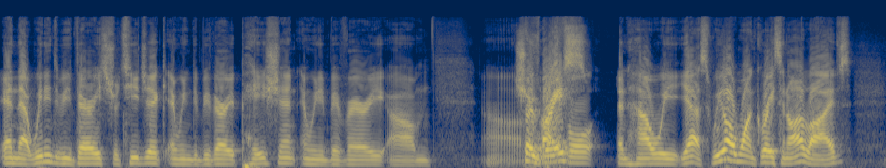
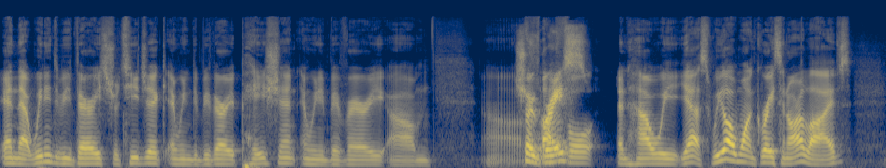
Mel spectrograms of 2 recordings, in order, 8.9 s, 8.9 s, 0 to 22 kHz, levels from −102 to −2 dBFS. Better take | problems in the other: second | distortion; slight; 10 dB below the speech

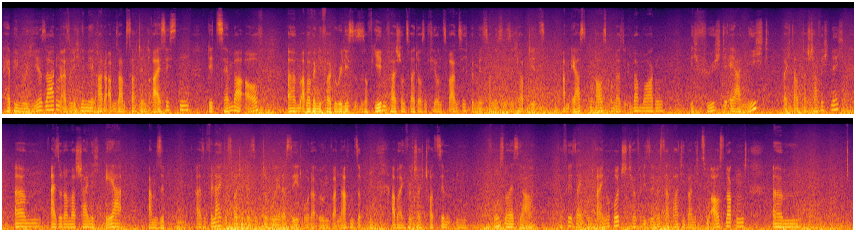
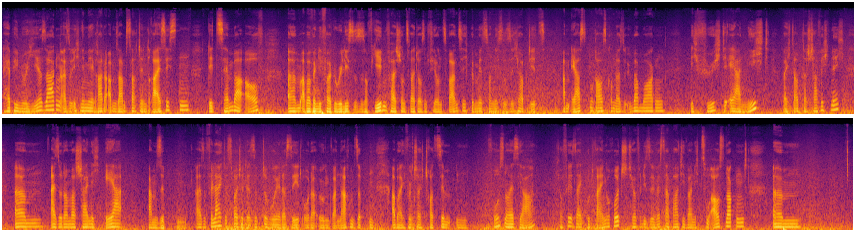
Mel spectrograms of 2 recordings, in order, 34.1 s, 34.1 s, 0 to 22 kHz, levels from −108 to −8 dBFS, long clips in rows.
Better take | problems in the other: second | wind noise on the microphone; heavy; 8 dB below the speech; occasional gusts in the second

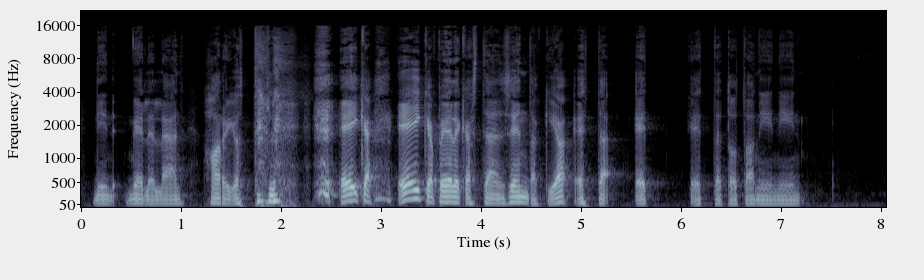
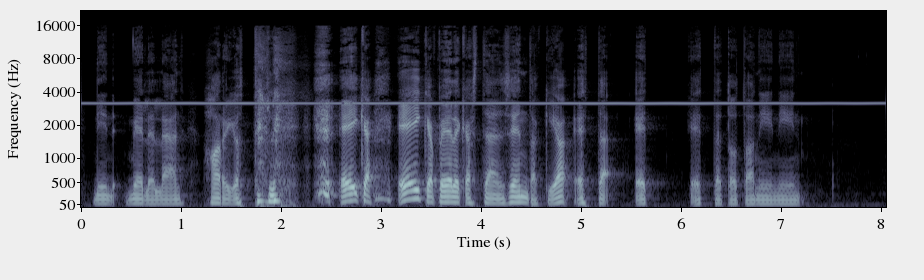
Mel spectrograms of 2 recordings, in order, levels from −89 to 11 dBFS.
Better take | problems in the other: first | high-pitched whine; noticeable; throughout; 3 kHz, 10 dB below the speech

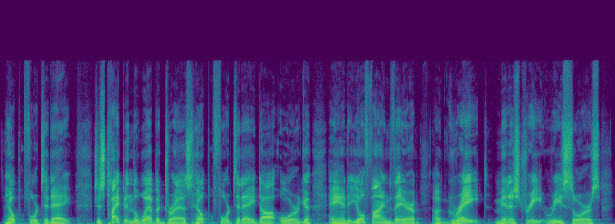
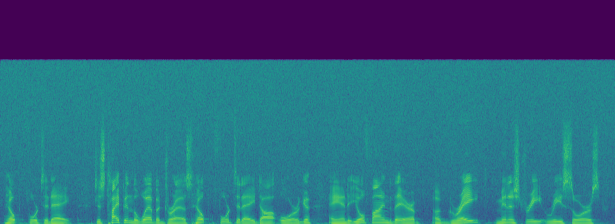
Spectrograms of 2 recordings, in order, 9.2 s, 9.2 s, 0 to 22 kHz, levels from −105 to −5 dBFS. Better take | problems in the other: first | hiss; noticeable; throughout; 10 dB below the speech

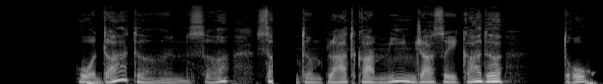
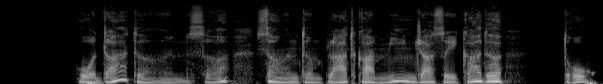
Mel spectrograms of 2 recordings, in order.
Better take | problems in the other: second | audio cutting out; at 2.5 s

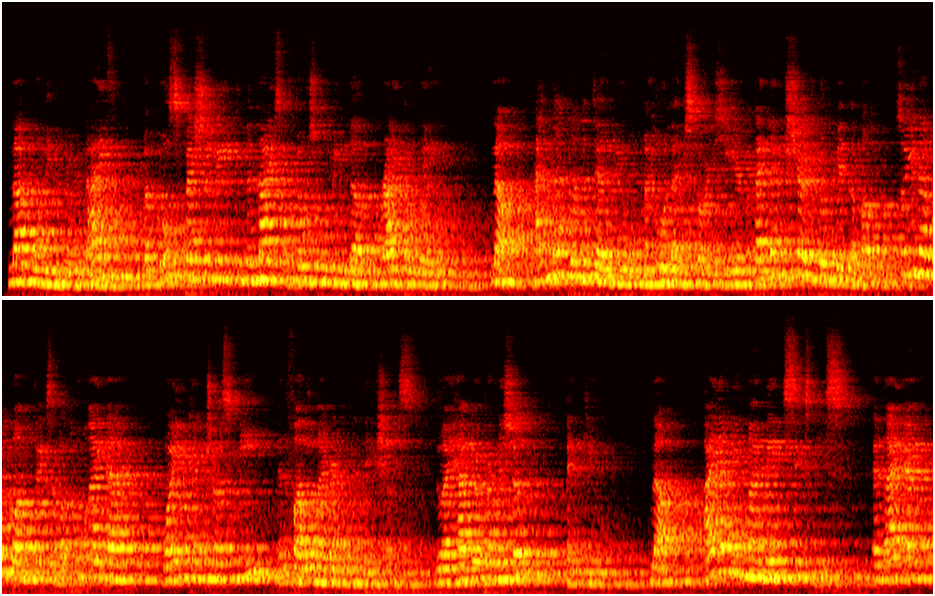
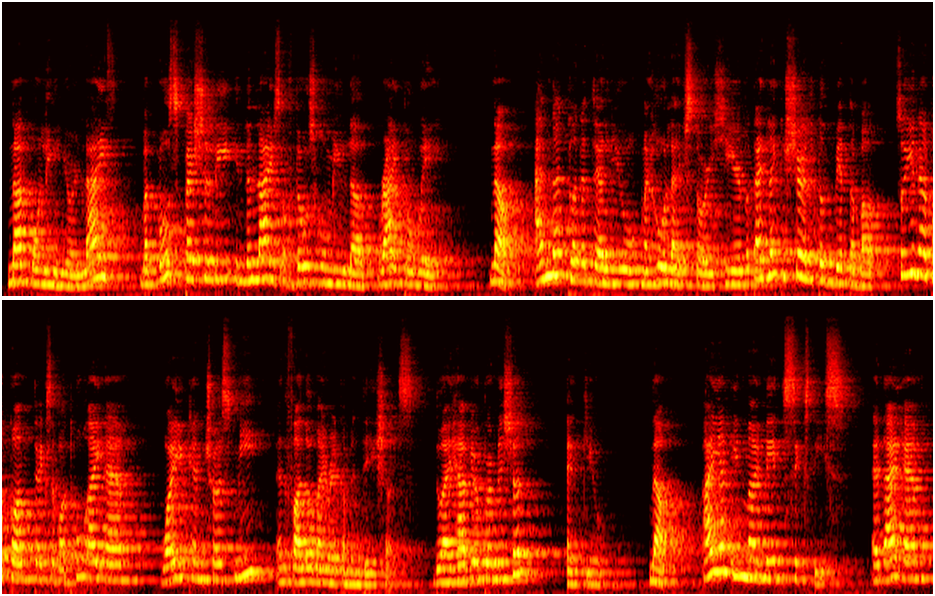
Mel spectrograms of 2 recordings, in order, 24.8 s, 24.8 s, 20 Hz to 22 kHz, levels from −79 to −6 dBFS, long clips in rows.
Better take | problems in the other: second | room echo; strong; dies away in 2.8 s; slight in the second // off-mic speech; far

